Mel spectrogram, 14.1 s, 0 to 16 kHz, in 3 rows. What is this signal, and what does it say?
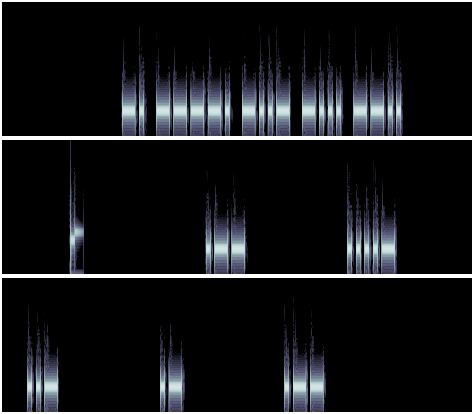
Morse code, heard as a keyed tone, about 28 wpm, spaced as for 12 wpm, 700 Hz. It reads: N9XBZ W4UAW
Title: USA Call Signs - 5 Characters - 8x Character Spacing - 28wpm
